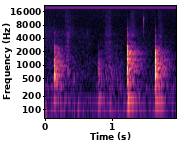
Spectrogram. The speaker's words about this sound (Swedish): Kan jag bara hacka vidare här då?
